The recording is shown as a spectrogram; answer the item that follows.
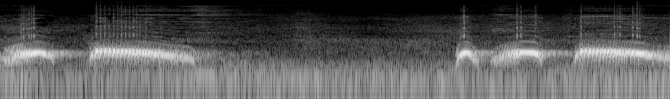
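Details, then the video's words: Lure call of a spotted dove for trapping: two mellow coo phrases, the first two drawn-out falling coos, the second a clipped note then two rounded coos, separated by a quiet pause. "Suara burung tekukur"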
